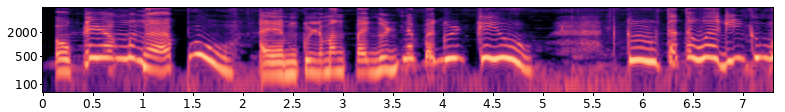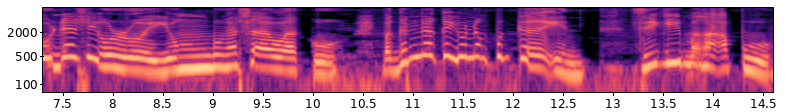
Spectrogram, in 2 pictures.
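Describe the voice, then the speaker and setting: Putting on a cartoonish character voice, a woman speaks at a very slow pace with a high pitch, very wide pitch swings and very even loudness. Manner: sweet-talking, coaxing.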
